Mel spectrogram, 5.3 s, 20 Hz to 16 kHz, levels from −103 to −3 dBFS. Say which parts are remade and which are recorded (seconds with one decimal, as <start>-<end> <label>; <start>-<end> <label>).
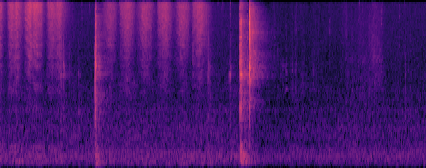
0.0-5.3 recorded

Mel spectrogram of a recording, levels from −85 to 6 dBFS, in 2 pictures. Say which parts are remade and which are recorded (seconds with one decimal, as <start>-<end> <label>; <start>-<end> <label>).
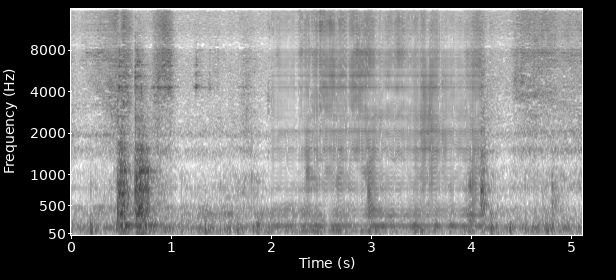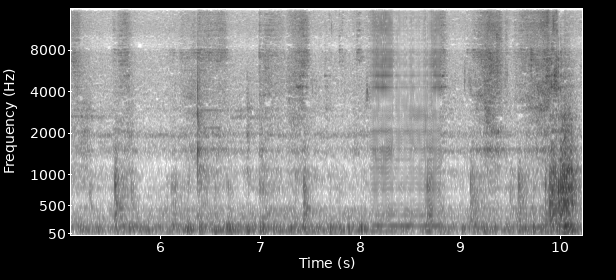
0.0-2.0 recorded; 2.0-4.1 remade; 4.1-8.1 recorded; 8.1-8.8 remade; 8.8-10.2 recorded

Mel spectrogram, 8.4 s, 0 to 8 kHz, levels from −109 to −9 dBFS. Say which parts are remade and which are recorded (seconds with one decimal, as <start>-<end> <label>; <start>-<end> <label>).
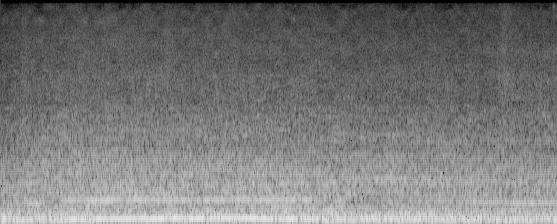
0.0-8.4 remade

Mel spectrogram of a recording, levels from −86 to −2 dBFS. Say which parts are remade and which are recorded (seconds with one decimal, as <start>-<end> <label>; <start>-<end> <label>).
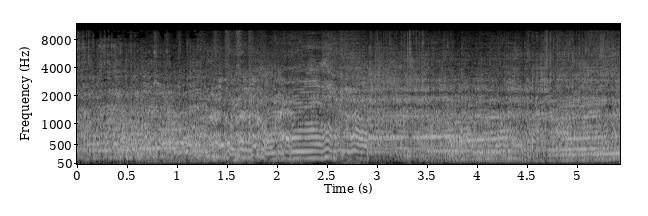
0.0-1.3 recorded; 1.3-2.9 remade; 2.9-5.4 recorded

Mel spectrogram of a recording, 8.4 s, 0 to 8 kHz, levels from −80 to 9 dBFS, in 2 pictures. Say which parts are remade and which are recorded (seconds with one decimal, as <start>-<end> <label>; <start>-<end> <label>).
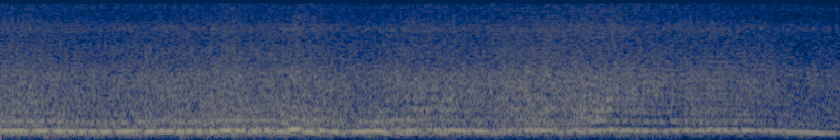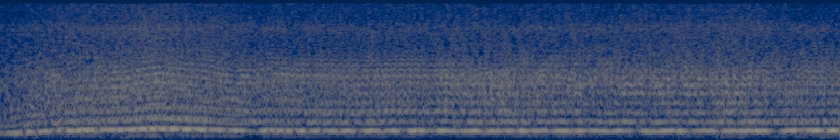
0.0-0.7 recorded; 0.7-4.7 remade; 4.7-6.3 recorded; 6.3-7.6 remade; 7.6-8.4 recorded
